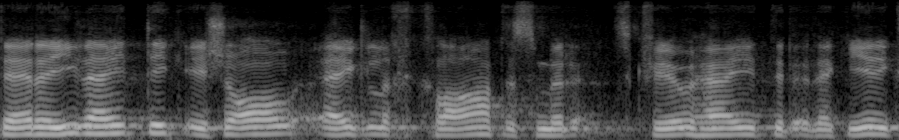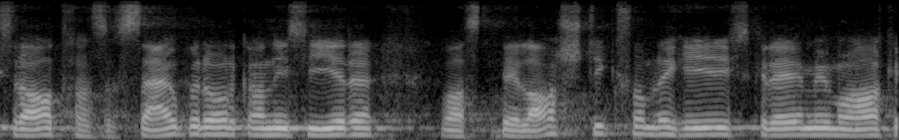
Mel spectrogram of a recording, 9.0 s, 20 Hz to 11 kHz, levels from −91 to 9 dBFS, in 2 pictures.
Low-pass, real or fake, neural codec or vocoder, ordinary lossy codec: 9.9 kHz; fake; autoencoder, 48 kHz, 128 numbers a frame, DAC-VAE, trained on Japanese speech; Opus, 16 kbps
